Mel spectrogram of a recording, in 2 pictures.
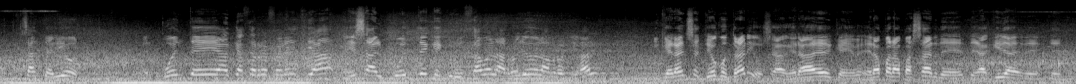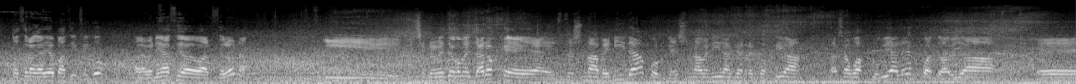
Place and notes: Adelfas, Madrid, Madrid, Spain - Pacífico Puente Abierto - Transecto - 03 - Calle Seco con Avda. Ciudad de Barcelona
Pacífico Puente Abierto - Transecto - Calle Seco con Avda. Ciudad de Barcelona
7 April, 19:00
